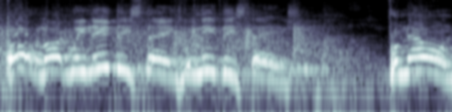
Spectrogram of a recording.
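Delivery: high, slow impassioned plea; fervent preaching. Real, not acted. Pastor pleading before the church, impassioned. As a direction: cry out to the Lord, slow and high.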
